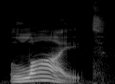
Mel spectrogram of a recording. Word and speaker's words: light: which is light and when you listen to this word or when you pronounce this word you would know that here we only pronounced three letters l i and T light and we kept G and H we kept them silent we don't say them we don't pronounce them we keep them silent night or light now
